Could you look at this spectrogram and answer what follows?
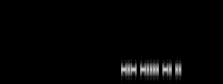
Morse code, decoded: K6NI

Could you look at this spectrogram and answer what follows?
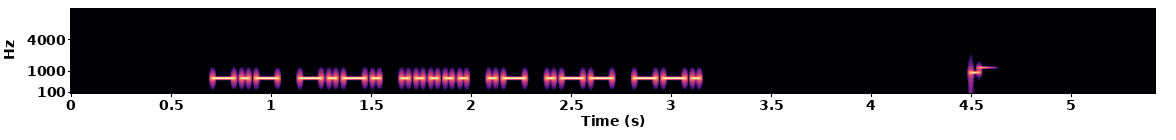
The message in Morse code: KC5AWG

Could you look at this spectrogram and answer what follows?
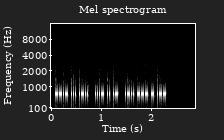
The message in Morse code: QSL VIA LOTW

